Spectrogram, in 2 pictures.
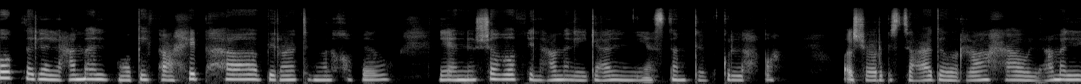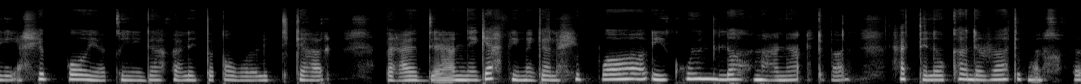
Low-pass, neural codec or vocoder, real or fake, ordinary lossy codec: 14.4 kHz; codec, 44.1 kHz, 2.6 kbps, DAC; fake; none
